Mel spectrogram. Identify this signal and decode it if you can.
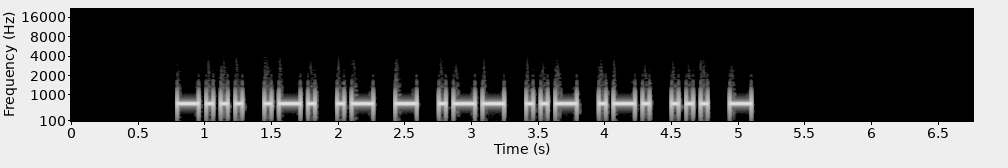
Morse code, heard as a keyed tone, about 22 wpm, 700 Hz. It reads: BRATWURST
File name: Difficult Words with Hints - 22wpm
